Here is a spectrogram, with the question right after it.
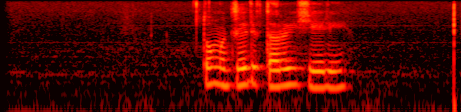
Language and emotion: Russian, neutral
